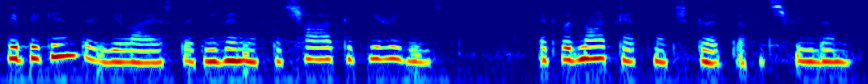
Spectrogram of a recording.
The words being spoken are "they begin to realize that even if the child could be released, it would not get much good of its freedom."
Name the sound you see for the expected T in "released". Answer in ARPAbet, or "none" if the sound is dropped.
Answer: T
